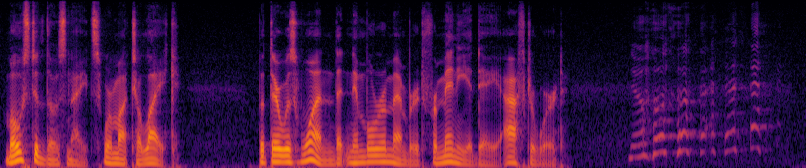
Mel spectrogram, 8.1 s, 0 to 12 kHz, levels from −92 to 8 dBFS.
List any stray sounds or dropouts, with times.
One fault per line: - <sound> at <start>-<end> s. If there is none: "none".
- laugh at 6.3-7.8 s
